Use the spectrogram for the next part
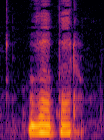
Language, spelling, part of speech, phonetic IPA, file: Polish, weber, noun, [ˈvɛbɛr], LL-Q809 (pol)-weber.wav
